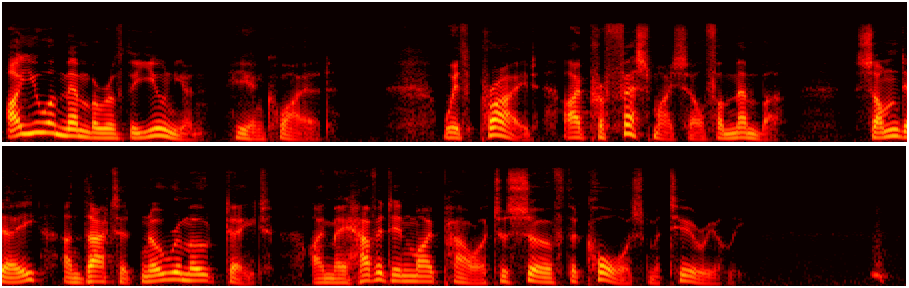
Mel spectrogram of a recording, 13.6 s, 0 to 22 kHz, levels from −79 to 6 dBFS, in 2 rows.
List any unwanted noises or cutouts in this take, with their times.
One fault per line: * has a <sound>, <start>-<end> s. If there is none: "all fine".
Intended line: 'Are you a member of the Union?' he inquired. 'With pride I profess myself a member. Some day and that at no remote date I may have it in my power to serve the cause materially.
* has a whoosh, 13.3-13.5 s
